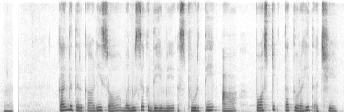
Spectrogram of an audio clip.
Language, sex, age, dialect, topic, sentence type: Maithili, female, 25-30, Southern/Standard, agriculture, statement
